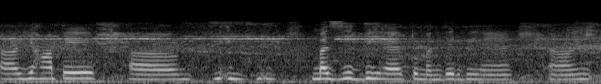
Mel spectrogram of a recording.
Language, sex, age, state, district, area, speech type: Urdu, female, 30-45, Uttar Pradesh, Aligarh, rural, spontaneous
